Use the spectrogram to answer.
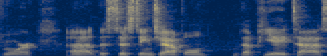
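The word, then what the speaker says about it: Pietà: His three biggest claims to fame, and you could make the argument, maybe there's more, the Sistine Chapel, the Pieta, that's how you pronounce that, and of course, the David.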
